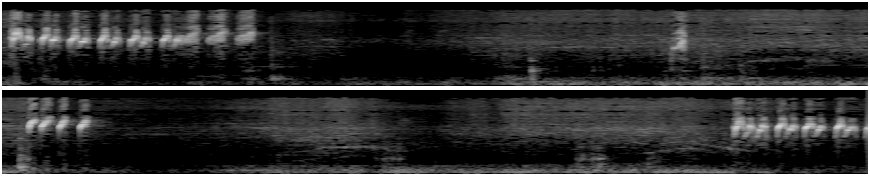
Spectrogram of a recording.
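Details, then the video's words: Flamboyan delivering lively cretetan chatter as a lure: an opening run of fast, high, rasping pulses, a lone click, a short rattle midway, and another quick pulsed burst at the close. "cretetan flamboyan gacor"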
